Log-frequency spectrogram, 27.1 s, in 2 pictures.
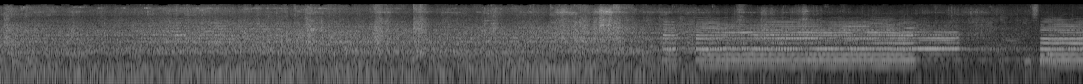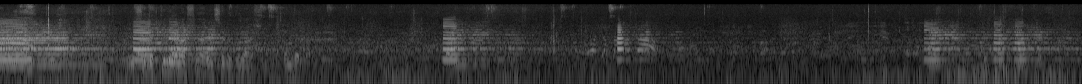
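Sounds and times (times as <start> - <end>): train wheels clattering: 0.0 - 21.6
train horn blast: 8.2 - 17.1, 19.0 - 20.4, 21.1 - 22.0, 25.0 - 27.0.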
